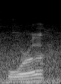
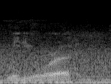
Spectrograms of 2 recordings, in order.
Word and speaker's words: Meteora: It's Mura. I think I said Meteora, but our taxi driver said we are going to Mura. So, hopefully I pronounced it right this time.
